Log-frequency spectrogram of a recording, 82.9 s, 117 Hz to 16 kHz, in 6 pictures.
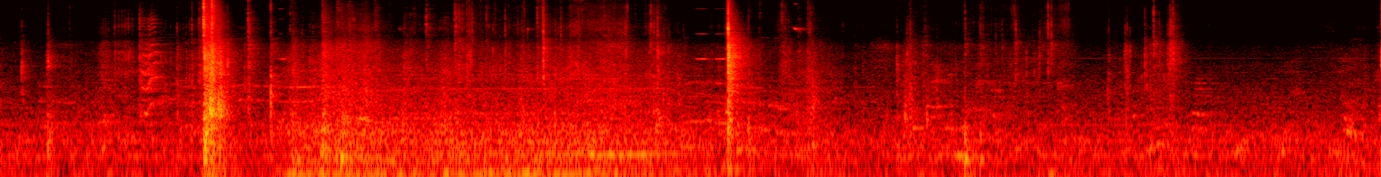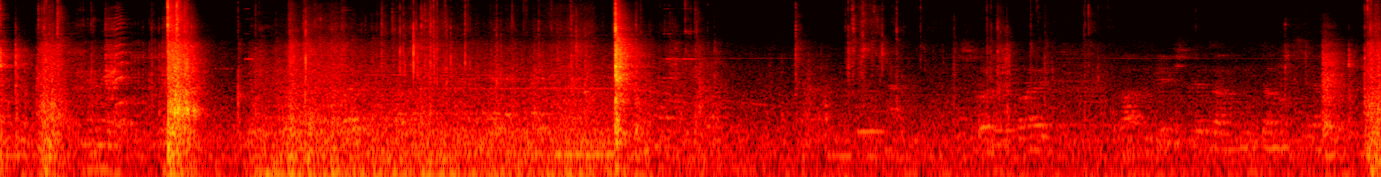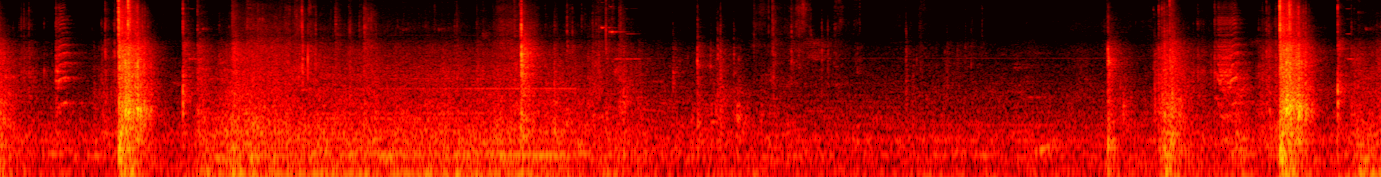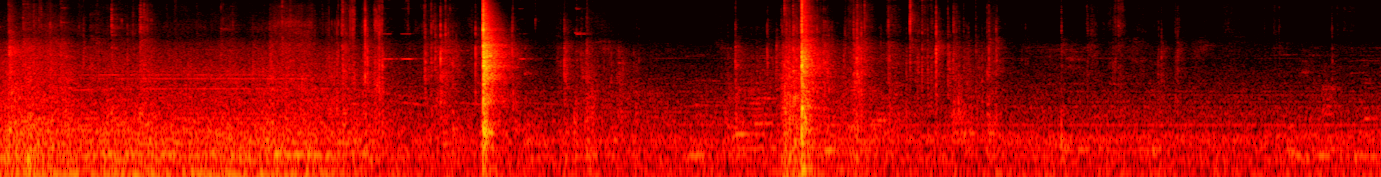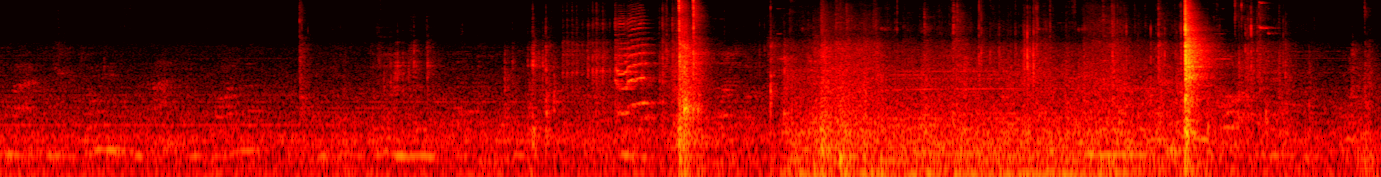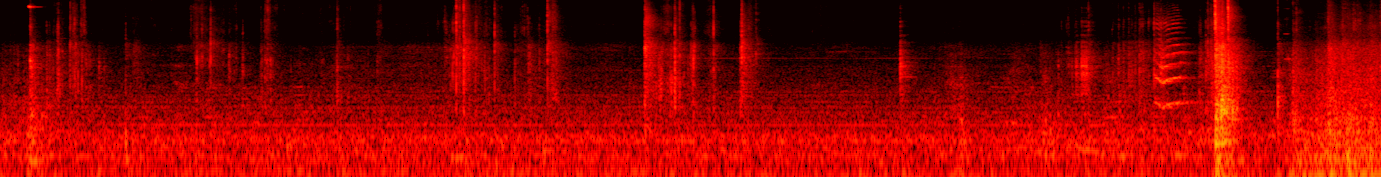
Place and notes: {
  "title": "cologne, mainzerstr, kopiergeschäft - cologne, mainzerstr, kopiergeschäft",
  "date": "2008-12-31 22:22:00",
  "description": "öffnen und schliessen des automaten, der kopiervorgang, im hintergrund atmo anderer kopiervorgänge\nsoundmap nrw: social ambiences/ listen to the people - in & outdoor nearfield recordings",
  "latitude": "50.92",
  "longitude": "6.96",
  "altitude": "53",
  "timezone": "Europe/Berlin"
}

